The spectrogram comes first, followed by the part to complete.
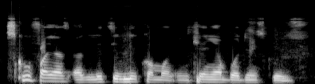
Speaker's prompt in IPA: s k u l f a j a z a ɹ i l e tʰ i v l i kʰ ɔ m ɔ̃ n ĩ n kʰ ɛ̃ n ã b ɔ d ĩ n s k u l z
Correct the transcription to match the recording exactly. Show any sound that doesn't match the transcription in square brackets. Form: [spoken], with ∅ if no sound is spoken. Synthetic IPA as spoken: s k u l f a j a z a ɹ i l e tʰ i v l i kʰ ɔ m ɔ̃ n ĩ n kʰ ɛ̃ n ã b ɔ d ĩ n s k u l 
